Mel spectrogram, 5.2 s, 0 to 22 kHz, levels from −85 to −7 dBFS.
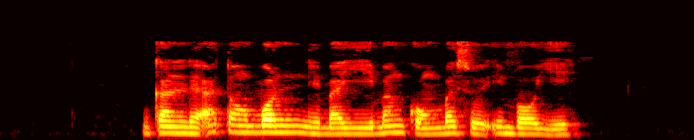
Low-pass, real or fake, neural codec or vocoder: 7.2 kHz; real; none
